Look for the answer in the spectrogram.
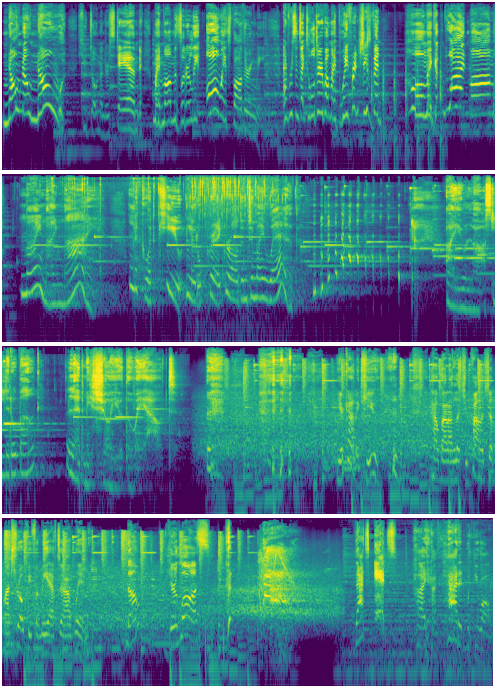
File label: animation nonbinary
